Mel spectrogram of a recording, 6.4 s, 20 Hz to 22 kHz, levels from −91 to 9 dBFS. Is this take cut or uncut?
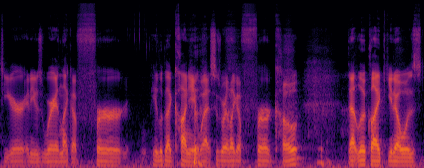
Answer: uncut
